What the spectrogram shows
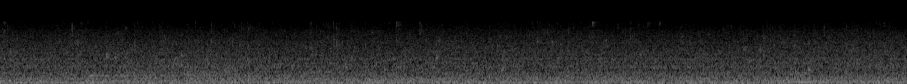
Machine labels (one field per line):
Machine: pump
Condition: normal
